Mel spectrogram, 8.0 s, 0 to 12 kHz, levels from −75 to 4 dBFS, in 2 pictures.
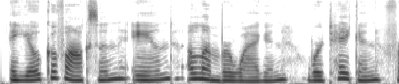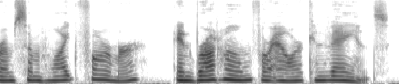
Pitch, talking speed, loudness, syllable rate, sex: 180 Hz, 150 wpm, -19 LUFS, 4.0 syllables/s, female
